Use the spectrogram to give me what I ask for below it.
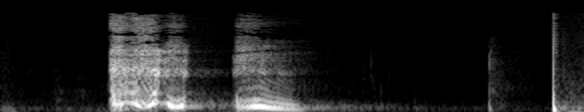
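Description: Throat clearing during a meditation session: two rough, voiced bursts in quick succession, the second sliding down in pitch, followed by a couple of faint clicks in the silence.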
